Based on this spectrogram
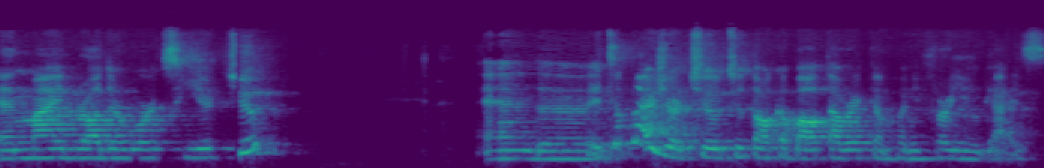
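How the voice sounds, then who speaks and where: Fairly low female voice in a Brazilian Portuguese accent, fairly slow and fairly even in intonation, with audible room echo. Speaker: company general manager. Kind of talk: interview. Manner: halting.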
